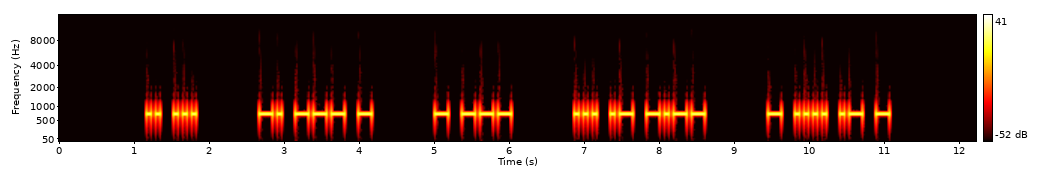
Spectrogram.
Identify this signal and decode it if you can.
Morse code, heard as a keyed tone, about 20 wpm, 700 Hz. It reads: IS NOT TO SAY THAT
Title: 2x Word-Spacing - Sets of 5 Words - 20wpm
